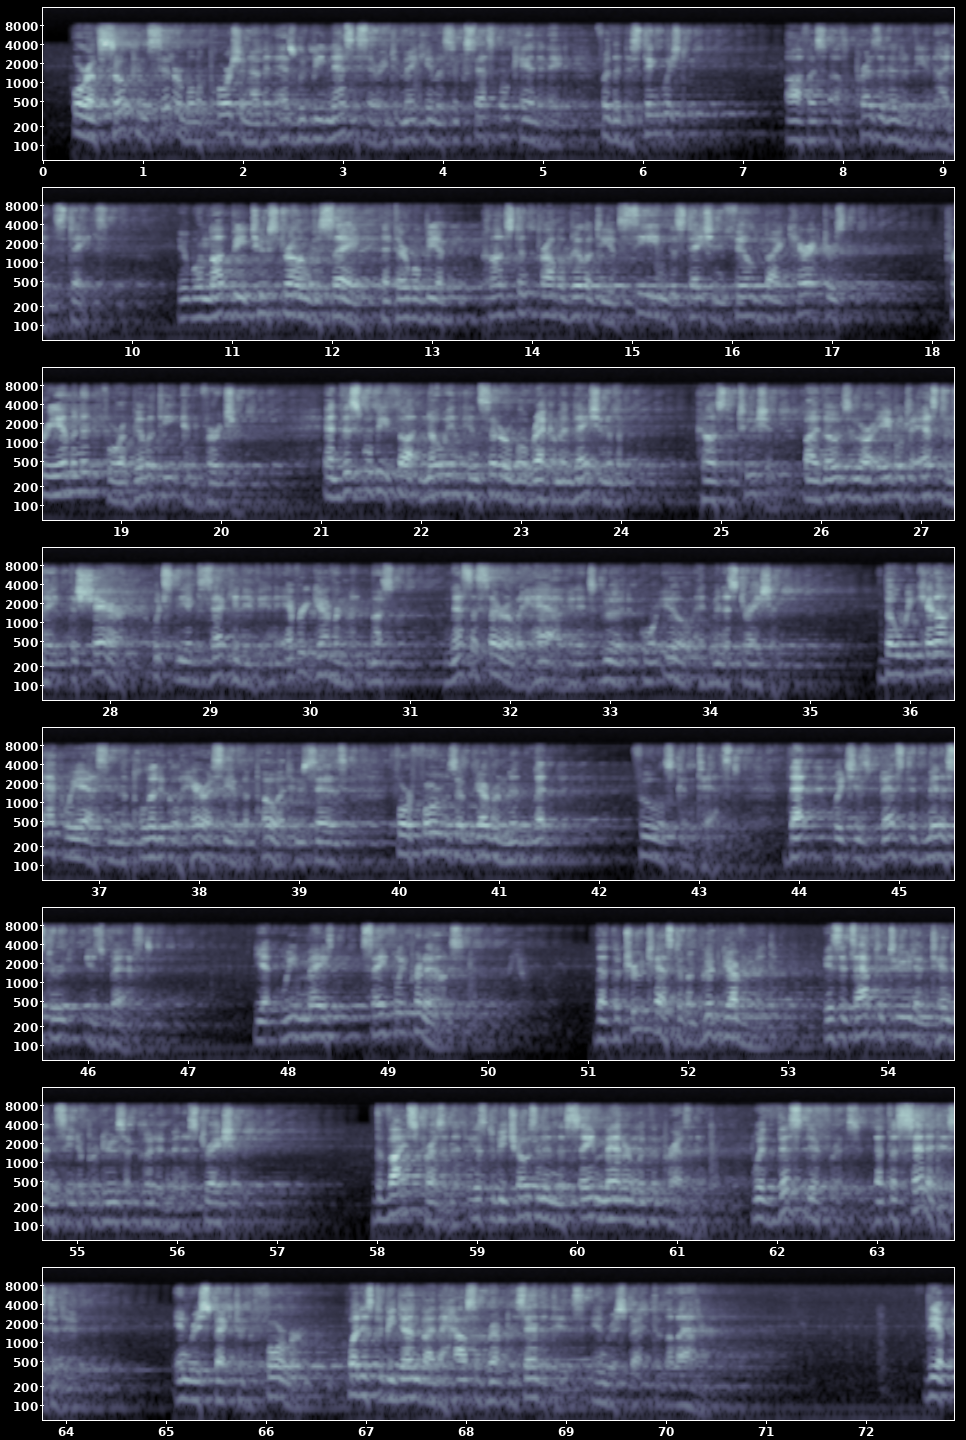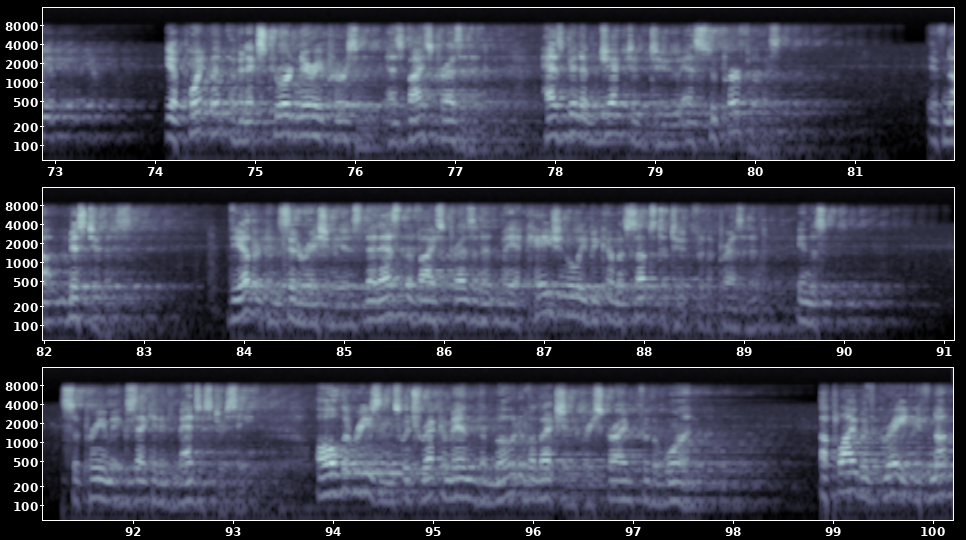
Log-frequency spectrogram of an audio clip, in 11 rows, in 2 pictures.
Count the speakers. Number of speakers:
1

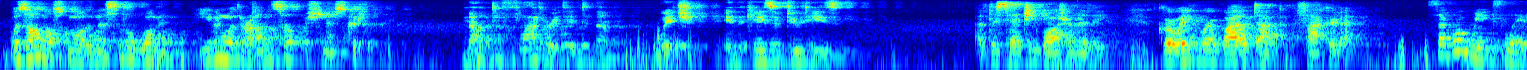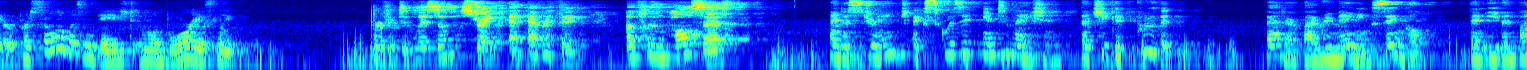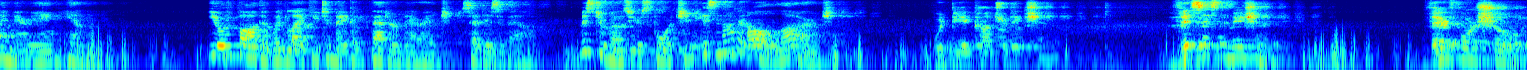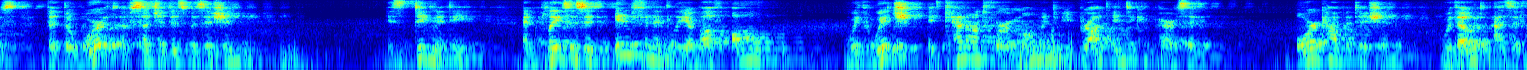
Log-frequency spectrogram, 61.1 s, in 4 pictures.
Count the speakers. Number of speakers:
6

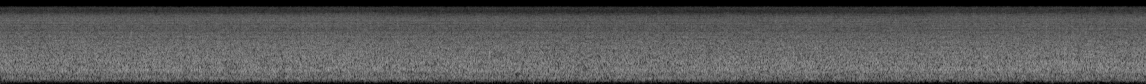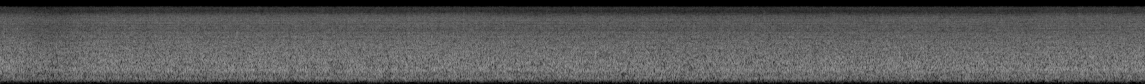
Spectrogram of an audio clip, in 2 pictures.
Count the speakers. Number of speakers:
0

